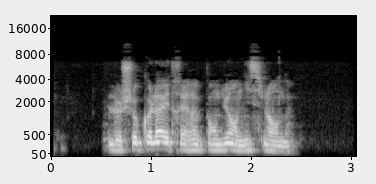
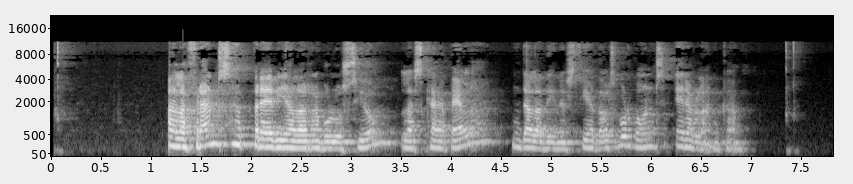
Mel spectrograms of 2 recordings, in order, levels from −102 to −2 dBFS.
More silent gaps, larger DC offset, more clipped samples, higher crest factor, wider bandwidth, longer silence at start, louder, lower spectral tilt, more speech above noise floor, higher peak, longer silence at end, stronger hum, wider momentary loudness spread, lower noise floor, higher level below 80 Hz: neither; neither; neither; about the same, 18 dB vs 20 dB; second, 7.6 kHz vs 11.5 kHz; first, 0.55 s vs 0.05 s; second, -20 LUFS vs -17 LUFS; first, -5.5 dB/octave vs -3.5 dB/octave; first, 56 dB vs 44 dB; about the same, -2 dBFS vs 0 dBFS; second, 0.65 s vs 0.9 s; neither; second, 9 LU vs 15 LU; first, -74 dBFS vs -62 dBFS; about the same, -64 dBFS vs -60 dBFS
